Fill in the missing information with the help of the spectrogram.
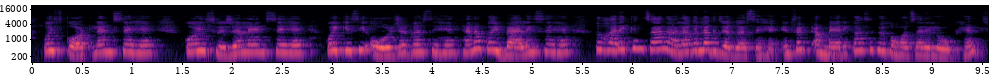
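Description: A woman teacher talks through a literary essay in a high voice, conversational and full of rhetorical questions. Her voice rings in an echoey room, with faint background noise. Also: darkish tone. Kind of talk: explaining a text in a lesson.

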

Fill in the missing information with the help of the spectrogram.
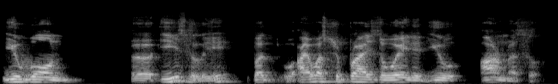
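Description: A man with a fairly low voice hosts a relaxed video-call interview. He is chatty and keeps dropping quick repeated affirmations as his guests talk. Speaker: podcast host.

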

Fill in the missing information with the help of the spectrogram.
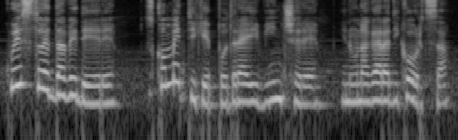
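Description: A woman's voice: medium pitch, lively intonation, normal speed, darkish tone, close to an everyday voice. A woman voicing a proud, touchy old male hedgehog who answers in a huffy, indignant way in a bedtime story.

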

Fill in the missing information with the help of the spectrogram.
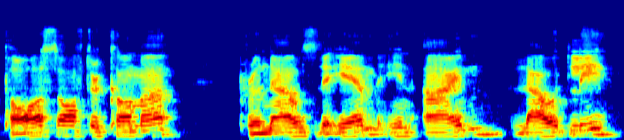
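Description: A male English teacher giving an online lesson to young learners, speaking slowly and deliberately and modeling pronunciation for them to repeat. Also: mid-range voice, highs cut off, slight background noise.

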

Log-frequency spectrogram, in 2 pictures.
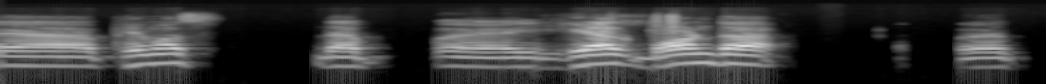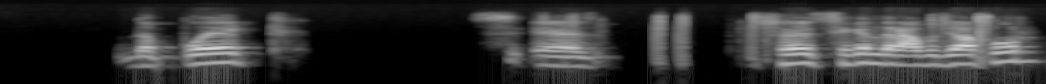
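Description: A student practicing spoken English hesitantly, with many pauses and fillers. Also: medium pitch, steady tone, warm tone, smooth, lo-fi sound. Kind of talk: speaking practice.

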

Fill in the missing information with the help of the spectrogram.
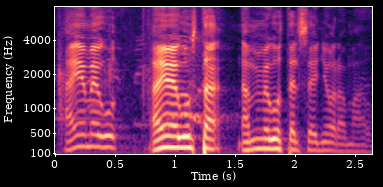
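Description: A man preaching a sermon with fervor, building up to shouting. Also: high voice, racing, a little hiss or hum.

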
